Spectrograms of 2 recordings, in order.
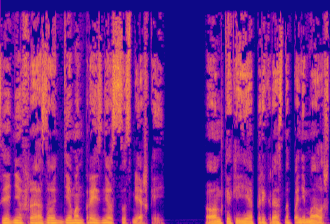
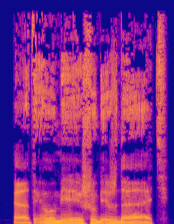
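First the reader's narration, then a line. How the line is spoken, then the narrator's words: Demon chuckling. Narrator (Russian): хохотнул демон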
